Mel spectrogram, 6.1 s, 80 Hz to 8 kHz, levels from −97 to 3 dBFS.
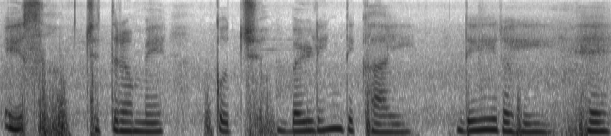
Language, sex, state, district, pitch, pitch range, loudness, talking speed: Hindi, female, Madhya Pradesh, Dhar, 200 Hz, 185-215 Hz, -14 LUFS, 90 wpm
